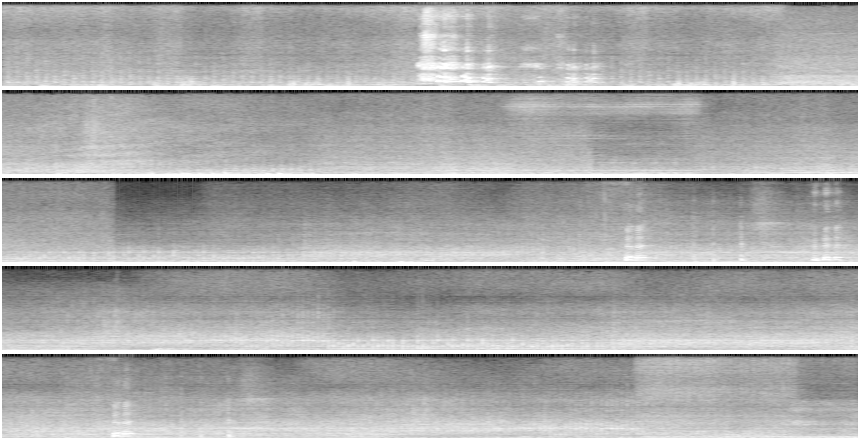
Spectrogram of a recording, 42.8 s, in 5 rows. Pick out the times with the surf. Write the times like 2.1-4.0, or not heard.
0.0-42.7.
